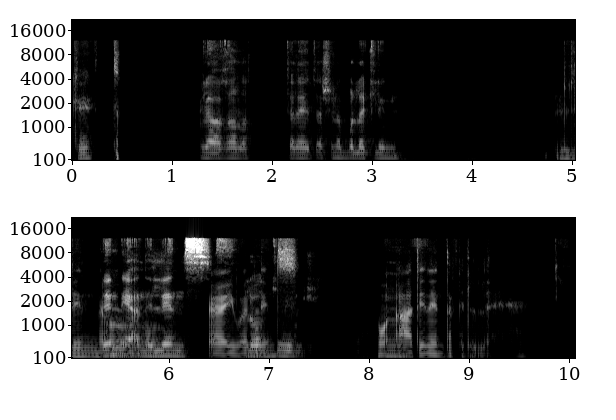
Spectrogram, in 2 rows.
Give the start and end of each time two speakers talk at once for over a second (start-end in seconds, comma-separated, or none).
5.3-7.3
